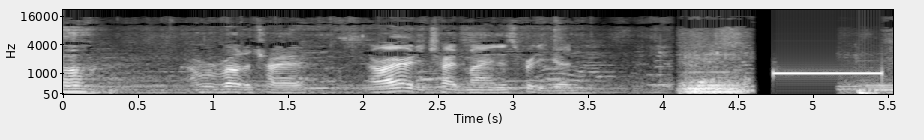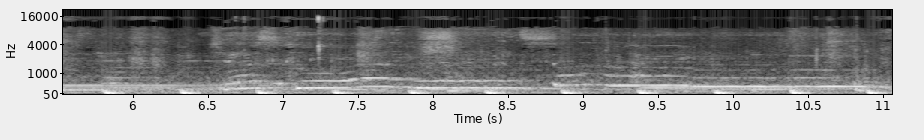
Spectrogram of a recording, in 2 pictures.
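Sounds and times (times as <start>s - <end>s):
high-pitched censor beep: 4.7s - 5.5s
background music with steady beat: 5.2s - 11.0s.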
